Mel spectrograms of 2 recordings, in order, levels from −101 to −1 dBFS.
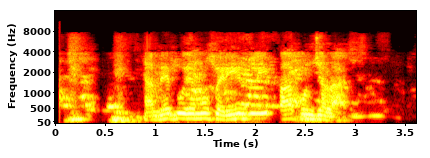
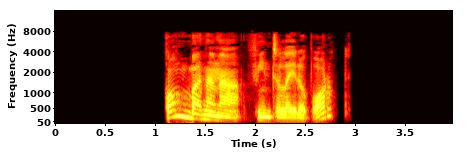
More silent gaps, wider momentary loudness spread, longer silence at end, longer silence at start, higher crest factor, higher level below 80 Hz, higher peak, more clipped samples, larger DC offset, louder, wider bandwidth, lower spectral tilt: neither; first, 11 LU vs 6 LU; second, 0.35 s vs 1.2 s; second, 0.05 s vs 1.1 s; second, 12 dB vs 20 dB; first, -40 dBFS vs -62 dBFS; about the same, 0 dBFS vs -2 dBFS; neither; neither; first, -13 LUFS vs -19 LUFS; about the same, 7.6 kHz vs 7.6 kHz; about the same, -6.5 dB/octave vs -6 dB/octave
